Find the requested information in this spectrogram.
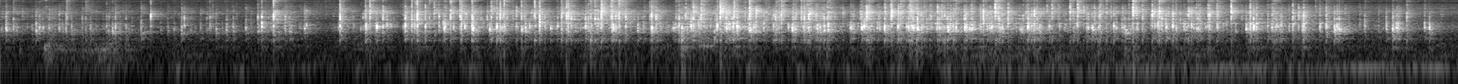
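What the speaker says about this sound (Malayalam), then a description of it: "കടുകിട്ട് കൊടുക്കാം." Mustard seeds hiss and crackle in hot oil in a pan for tomato chutney, a dense, close, continuous rattling sizzle with rapid spattering pops.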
